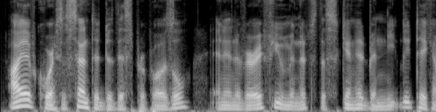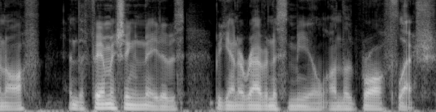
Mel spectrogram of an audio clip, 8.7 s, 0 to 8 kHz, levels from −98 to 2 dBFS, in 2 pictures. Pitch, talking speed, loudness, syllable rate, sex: 95 Hz, 220 wpm, -22 LUFS, 6.3 syllables/s, male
